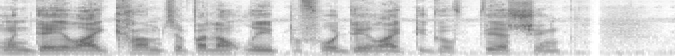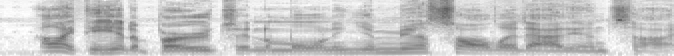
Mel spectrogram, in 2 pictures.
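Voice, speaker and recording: Fairly high-pitched for a man, this man with an American accent speaks at a moderate pace with ordinary pitch variation. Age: 60s. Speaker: fisherman and camper. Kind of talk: casual livestream talk by a campfire. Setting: outdoors. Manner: relaxed, reflective.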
